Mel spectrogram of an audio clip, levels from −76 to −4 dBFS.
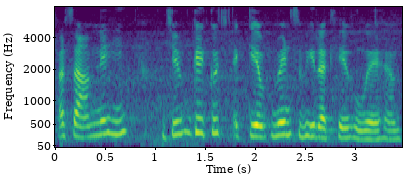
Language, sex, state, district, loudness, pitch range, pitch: Hindi, female, Bihar, West Champaran, -18 LUFS, 220-285 Hz, 250 Hz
